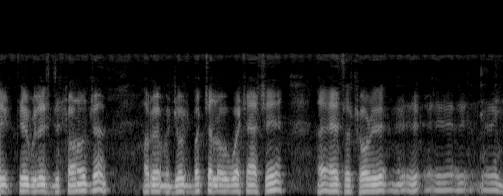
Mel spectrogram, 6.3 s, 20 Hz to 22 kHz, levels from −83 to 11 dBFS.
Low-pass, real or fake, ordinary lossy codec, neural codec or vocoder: 7.2 kHz; fake; MP3, 48 kbps; codec, 16 kHz, 4 kbps, FunCodec, trained on LibriTTS, 50 frames a second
